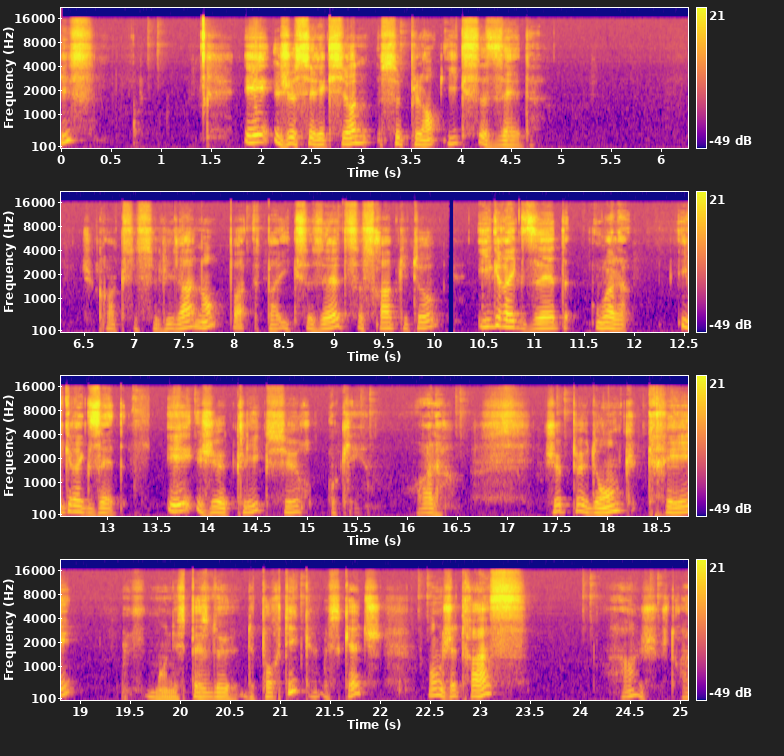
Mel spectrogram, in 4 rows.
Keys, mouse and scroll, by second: 9.8 click, 15.1 click, 16.7-17.1 scroll up 2, 17.3 scroll down 1, 17.9-18.7 right drag, 22.3 click, 24.2 click.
